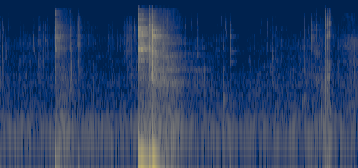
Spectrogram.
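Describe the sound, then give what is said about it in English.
Faint, crunchy scraping as Rice Krispies are stirred together with hot chocolate chips and butter, in three short bursts with the middle one the longest and loudest. “I'm stirring together Rice Krispies with hot chocolate chips and butter.”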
